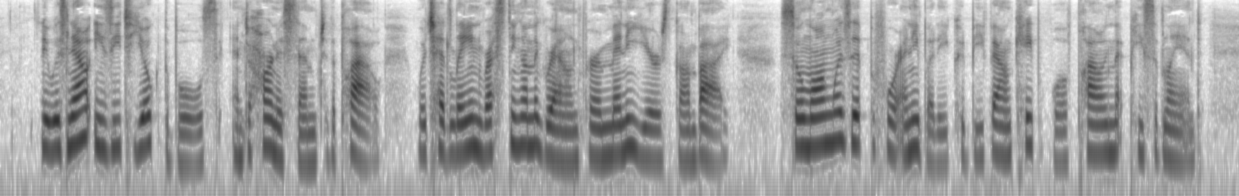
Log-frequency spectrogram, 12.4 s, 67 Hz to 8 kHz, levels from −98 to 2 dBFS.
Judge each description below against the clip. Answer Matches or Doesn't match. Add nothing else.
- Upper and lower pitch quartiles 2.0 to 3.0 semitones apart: Doesn't match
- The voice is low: Doesn't match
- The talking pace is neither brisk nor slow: Doesn't match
